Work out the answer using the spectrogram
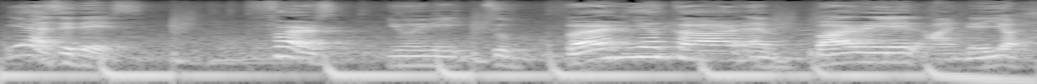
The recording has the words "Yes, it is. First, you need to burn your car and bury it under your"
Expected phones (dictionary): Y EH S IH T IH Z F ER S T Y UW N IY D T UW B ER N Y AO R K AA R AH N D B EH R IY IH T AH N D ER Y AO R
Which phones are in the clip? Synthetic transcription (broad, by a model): Y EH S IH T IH S F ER S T Y UW N IY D T UW B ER N Y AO K AA R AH N B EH R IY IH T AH N D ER Y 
